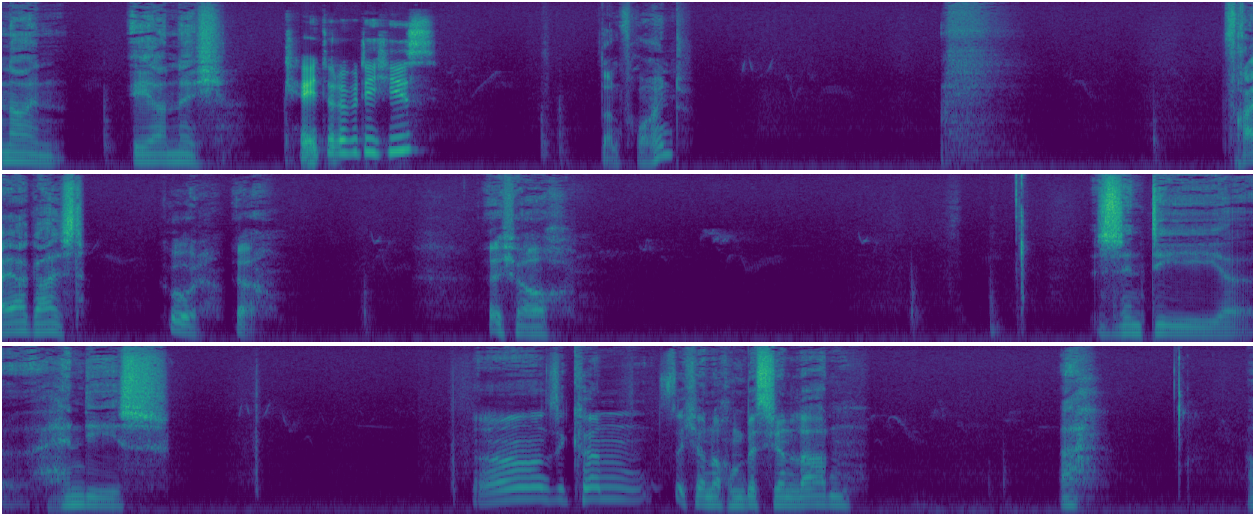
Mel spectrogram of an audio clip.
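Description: A young man speaks quietly and calmly.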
